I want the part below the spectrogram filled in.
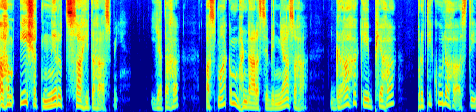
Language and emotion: Sanskrit, sad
